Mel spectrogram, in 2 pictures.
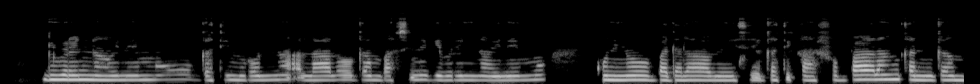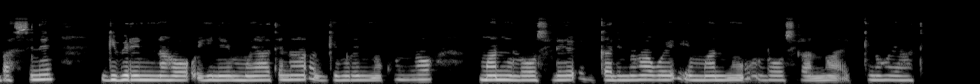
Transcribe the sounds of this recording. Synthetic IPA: ɡɪbɪɾɪnːɐwɔjɪneːmːɔwɡɐt̪ɪmʊɾɔnːɐlaːlɔːɡɐmbɐsːɪnɛɡɪbɪɾɪnːɐjɪneːmːɔ | kʊnːɔbɐd̪ɐlaːbeːsḛɡɐt̪ɪkaːʃːɔbaːlɐŋkɐnːɪɡɐmbɐsːɪnɛ | ɡɪbɪɾɪnːɐɦɔjɪneːmːɔjaːt̪ɛnɐɡɪbɪɾɪnːɔkʊnːo | mɐnːʊlo̞ːsɪlɛɡ̥ɐlɪnɔwɐwɔjʔɪmɐnːʊloːsɪɾɐnːɔwa̰ɛ̰kːɪnɔhɔjaːt̪ɛ̥

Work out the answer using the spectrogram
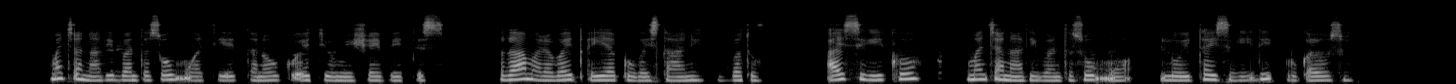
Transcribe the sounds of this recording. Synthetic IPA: mɐt͡ʃʼːɐnaːt̪ɪbɐnt̪ːɐsɔmːʊwɐt̪ːɪjeːt̪ːɐnɐwkɔʔɛt̪ːɪjɔmiːʃːɐjbe̞ːt̪ːeːs | hɐɡaːmɐlɐbɐjt̪ʼɐjɪjakːɔɡɐjst̪aːnɪɡʊbːɐt̪ɔ | ʔɐjsːɪɡiːkʰːɔ | mɐt͡ʃʼːɐnaːt̪ɪbɐnt̪ːɐsɔmːʊwɐ | lɔjt̪ːɐjsɡiːd̪ɪʊɾʊkʼːɐjo̞ːsɔn

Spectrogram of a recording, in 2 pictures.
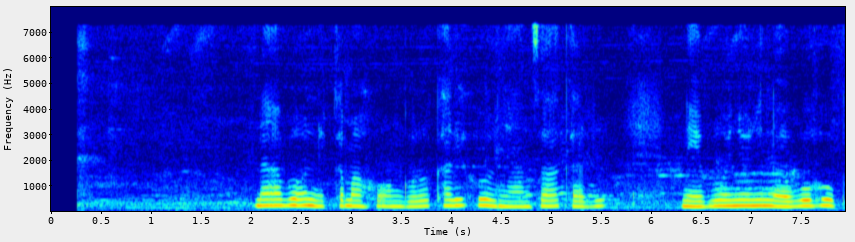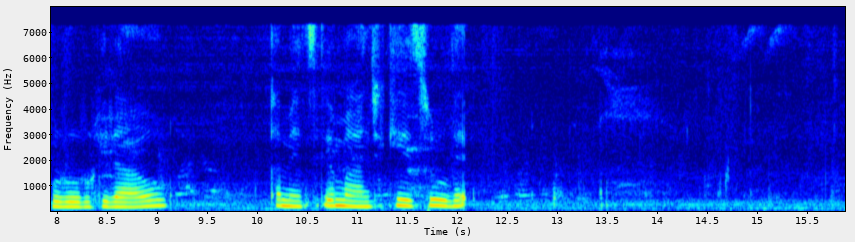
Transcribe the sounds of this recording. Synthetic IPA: naβonekamahoːŋɡoɾokaɾihoɲaːnzaakaɾi | neβoɲoɲinoβuɦupuɾuɾuhiɾawo | kamet͡sikemaːɲɟikit͡suːle

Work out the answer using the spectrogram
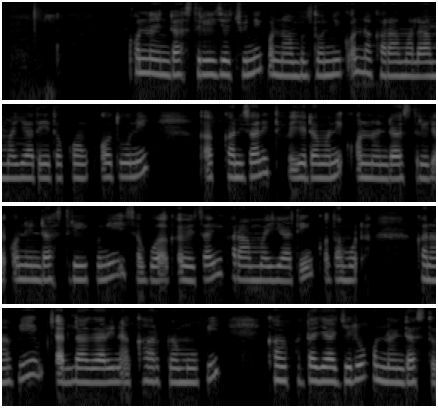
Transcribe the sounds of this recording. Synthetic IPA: kʼɔnːɐɪnd̪aːst̪ɪɾiːd͡ʒɛt͡ʃːuːnːɪkʼɔnːaːmbʊlt̪oːnːikʼɔnːɐkɐɾaːmɐlɐːmːɐjːaːt̪ɐʔet̪ɔkːoŋkʼɔt̪uːnɪ | ɐ̰kːɐnɪsaːnɪt̪ːɪ̥fɐjːɐd̪ɐmɐnɪkʼɔnːɐɪnd̪aːst̪ɪɾiːᶑɐkʼɔnːɐɪnd̪ast̪ɪɾiːkʊnɪsɐbʊa̰kʼɐbeːsːɐfɪkɐɾaːɐmːɐjːaːt̪iːŋkʼɔt̪ɐmʊᶑɐ̥ | kɐnaːfɪt͡ʃʼɐlːaːɡaːɾiːnɐ̰kːɐːɾɡɐmuːfɪ | kʰɐnfɐt̪ɐd͡ʒaːd͡ʒɪluːkʼɔnːɐɪnd̪ast̪ɪɾː

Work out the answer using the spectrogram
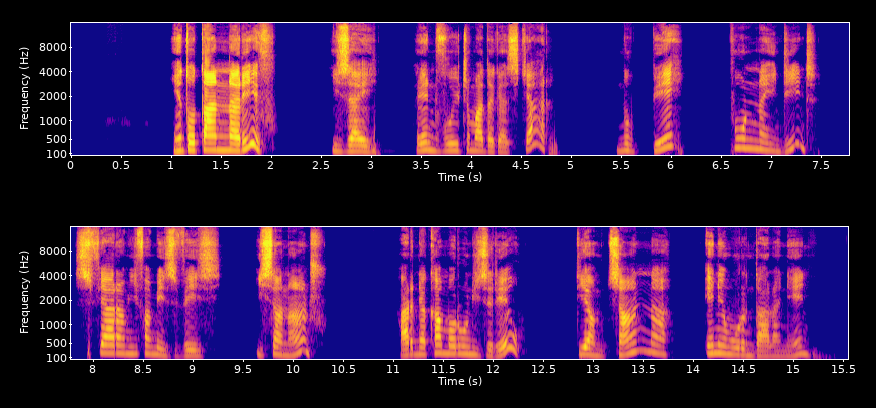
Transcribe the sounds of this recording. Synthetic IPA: ent̪ot̪aninaɾivu̥ | izaj | renivuiʈ͡ʂəmad̪aɡasi̥kʲaɾə̥ | nub̥e | puninəiɳɖ͡ʐiɳɖ͡ʐə̥ | si̥fjaɾamifamezivezi̥ | isanaɳɖ͡ʐu̥ | aɾiniakamaɾuniziɾew | d̪̥eamid͡zaninə | enamuɾund̪alaneni̥

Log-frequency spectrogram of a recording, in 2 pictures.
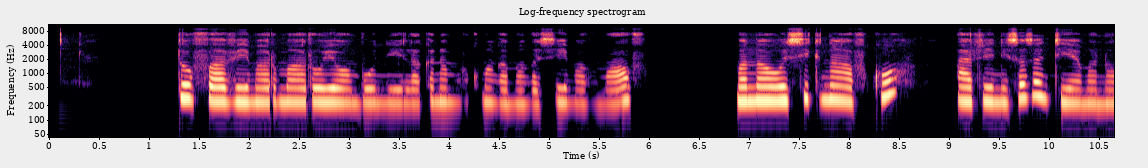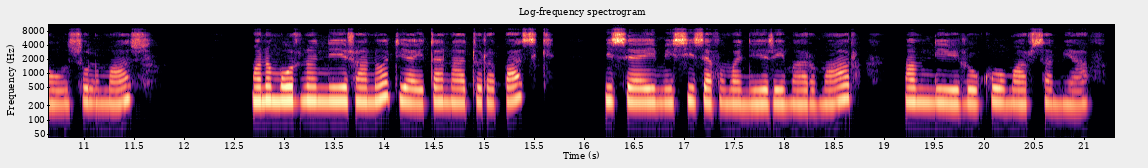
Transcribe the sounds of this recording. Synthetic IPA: t̪uuv̥avimaɾumaɾuewambunilakanamilukumaŋɡamaŋɡasimavumav̥u̥ | manawsikʲinaavu̥kʰu | aɾinisazanid̪̥iəmanawsulumazu̥ | manamuɾunəniranod̪iəɦit̪anat̪uɾapasi̥kʲə̥ | iz̥ajmisizafəmaniɾimaɾumaɾu̥ | aminilukumaɾusamiafə̥

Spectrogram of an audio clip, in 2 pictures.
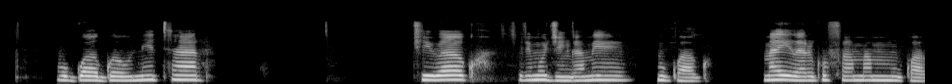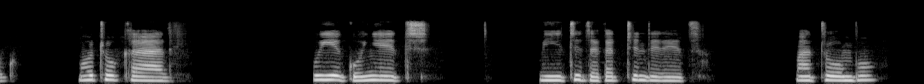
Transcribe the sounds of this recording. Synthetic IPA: muɡʱwaɡʱwaune̞tʰara | t͡ʃiʋakwat͡ʃirimud͡ʒiŋɡame | muɡʱwaɡʱwa | maiʋaɾikufambamumuɡʱwaɡʱwa | mo̞to̞kʰari | uje̞ɡʱo̞ɲe̞ti̥ | miːtid͡zakate̞nde̞re̞ːd͡zḁ | mato̞ːmbo̞

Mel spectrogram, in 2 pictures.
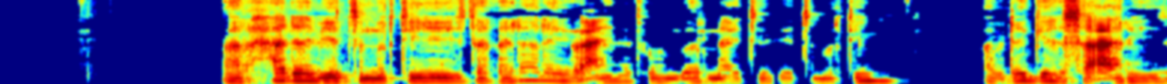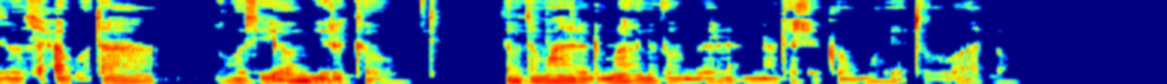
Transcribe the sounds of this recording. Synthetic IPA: ʔaβħad̪ɐbe̞t̪ʰːɨmhɨɾt̪ʰizɨt̪ʰɐfɐlalɐjuʕa̰jnɐt̪bɐmbɐɾnajt̪ʰibe̞t̪ʰːɨmhɨɾt̪ʰi | ʔaβd̪ɐɡɐsa̰ʕɾizɨβɐzħobo̞t̪ʰa | wɔsiʔo̞mjɪɾɨkʰːɐβu | ʔɨt̪ʰomt̪ʰɐmhaɾod̪ɨmːaɨnɐt̪ʰwɔmbɐɾɨnːat̪ʰɐʃɐkʰːɐmujɪʔt̪ʰɨβɨwoa̰lːo

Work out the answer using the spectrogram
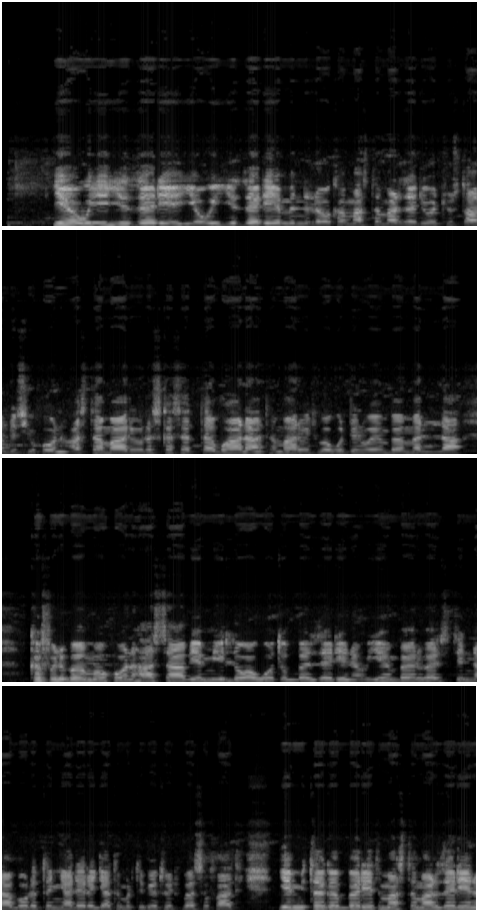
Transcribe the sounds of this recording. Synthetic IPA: jɛwɨjɪjɪzəd̪e̞jɛwɪjːɪt̪zəd̪e̞jɛmːɨnːɨləwkʰəmast̪ʰəmaɾzəd̪e̞wo̞t͡ʃːwʊst̪ʼand̪usiho̞nast̪ʰəmaɾiwɾɨskʰəsət̪ʼːəbəhʷalat̪ʰəmaɾiwo̞t͡ʃːbəbud̪ɨnwɔjɪmbəməlːa | kʰɨflbəməho̞nhasːaβjɛmːilːəwawɔt̪ʼubːət̪zəd̪e̞nəwjɪhɨmbəjunivəɾsi̥t̪ʰiɨnːabəhulət̪ːəɲːad̪əɾəd͡ʒat̪ʰɨmhɨɾt̪be̞t̪ʰo̞t͡ʃːbəsɨfat̪jɛmːit̪ʰːəɡəbːəɾɛt̪mast̪ʰəmaɾzəd̪e̞nəw

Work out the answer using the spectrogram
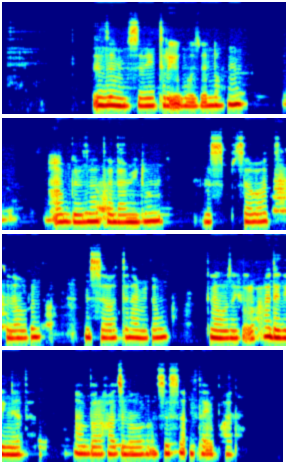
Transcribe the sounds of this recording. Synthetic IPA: ʔɨzimɨsβit̪ʰɨɾiʔḭwozɐlːɐxum | ʔaβɡɐzat̪ʰɐlamid̪o̞mː | ɨssɐβat̪z̥ɨnɐβɾun | mɨsːɐβat̪ʰːɐlamid̪o̞m | kʰɨnɐwuzɐjfɨʔluħad̪ɐɡɐɲːat̪ʰḁt̪̚ | ʔaβbɐɾɐxazɨnɐβɐɾuɨsɨsaʔɨnt̪ʰajɨbʊ̥halɐ

